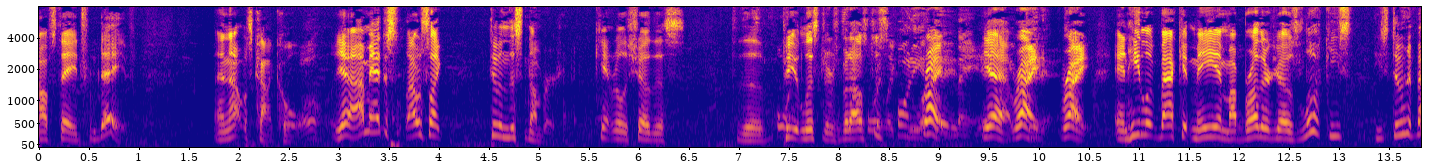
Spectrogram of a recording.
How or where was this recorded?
outdoors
